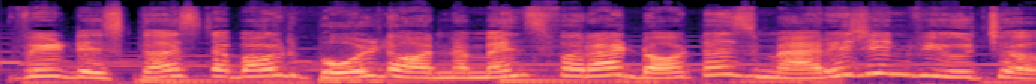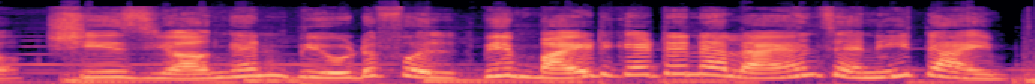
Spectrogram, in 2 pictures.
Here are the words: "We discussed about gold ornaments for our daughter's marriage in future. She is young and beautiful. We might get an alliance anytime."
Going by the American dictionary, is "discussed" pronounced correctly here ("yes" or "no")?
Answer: yes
